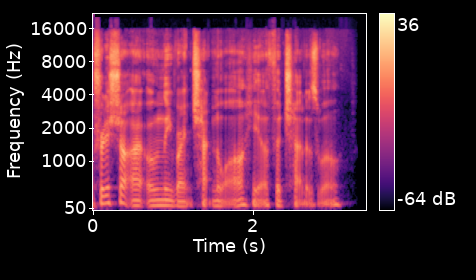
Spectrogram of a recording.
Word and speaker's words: chat noir: Just mentioning chat is pronounced chat. Oh, because it's French. Chat noir.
